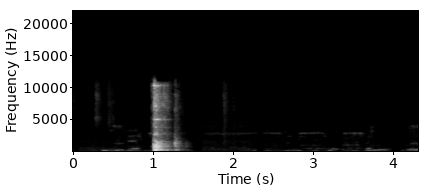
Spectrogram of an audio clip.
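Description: One sharp clatter lasting under half a second, about a second in, as the finished print is handled off a desktop 3D printer's blue build plate, heard over a video-call link. Faint handling noise follows.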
